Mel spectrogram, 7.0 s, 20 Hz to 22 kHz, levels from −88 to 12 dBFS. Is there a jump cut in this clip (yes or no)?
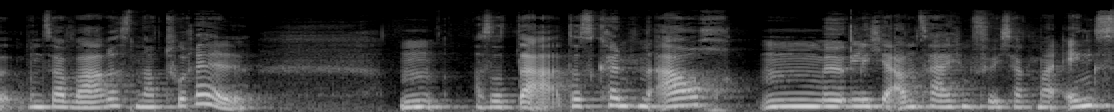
no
